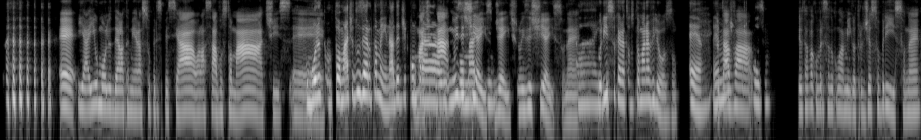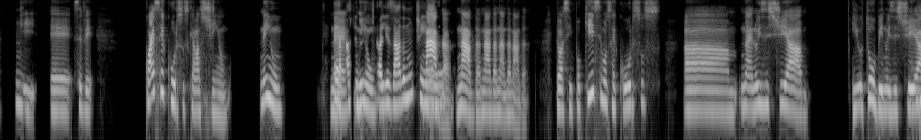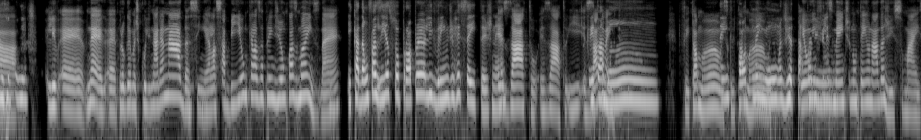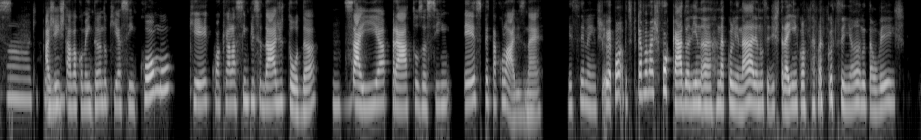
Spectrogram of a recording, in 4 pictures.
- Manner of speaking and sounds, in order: laugh; laughing while speaking: "Exatamente"; tapping
- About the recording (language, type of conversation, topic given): Portuguese, podcast, Que prato dos seus avós você ainda prepara?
